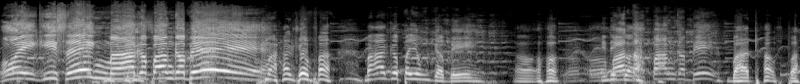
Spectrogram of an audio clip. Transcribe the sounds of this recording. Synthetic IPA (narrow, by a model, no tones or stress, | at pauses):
ʔojɡisɪŋmɐʔaːɡɐpɐːŋɡɐbɛmɐʔaːɡɐpɐmɐʔaːɡɐpɐjʊŋɡɐbɛ | ʔoːʔohɪnd̪iakot̪pɐɐŋɡɐbɛbaːt̪ʰɐpɐ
